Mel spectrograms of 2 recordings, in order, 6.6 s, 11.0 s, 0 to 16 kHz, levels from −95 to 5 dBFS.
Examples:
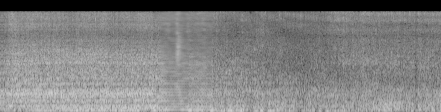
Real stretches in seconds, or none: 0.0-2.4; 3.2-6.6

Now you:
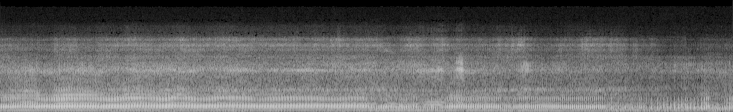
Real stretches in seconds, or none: 0.0-3.5; 6.0-9.6; 10.3-11.0

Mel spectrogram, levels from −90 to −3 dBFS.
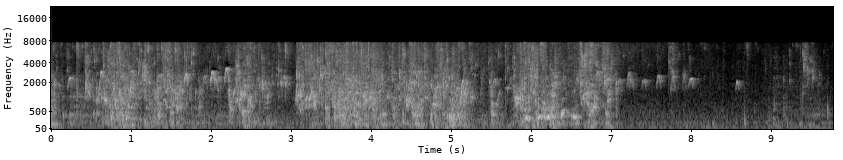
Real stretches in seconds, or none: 0.0-9.8

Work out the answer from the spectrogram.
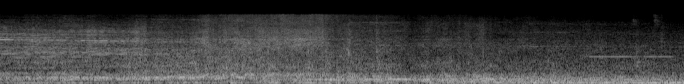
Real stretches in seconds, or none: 0.0-2.0; 3.5-4.0; 5.3-6.8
